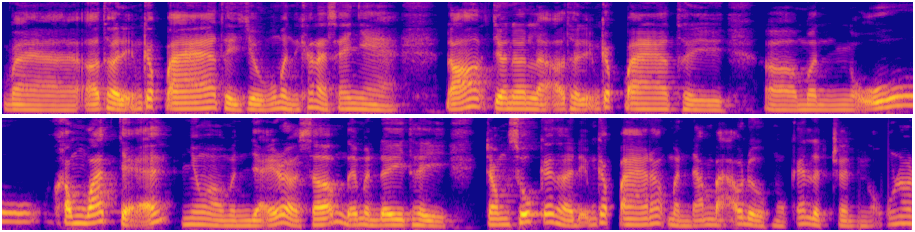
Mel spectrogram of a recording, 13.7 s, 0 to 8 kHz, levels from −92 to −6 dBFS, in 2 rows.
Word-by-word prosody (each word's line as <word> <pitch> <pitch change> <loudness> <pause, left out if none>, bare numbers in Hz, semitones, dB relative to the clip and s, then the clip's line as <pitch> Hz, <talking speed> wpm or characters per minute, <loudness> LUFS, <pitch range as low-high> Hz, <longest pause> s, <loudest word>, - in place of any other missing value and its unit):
và 130 -3 -3 0.2
ở 135 - +2
thời - - +5
điểm - - 0
cấp 210 -1 +1
3 - - +4
á 160 +3 +3
thì 145 -4 +1
trường 135 -3 0
của 150 - -3
mình 150 -5 -2
khá 190 - -5
là 165 -5 0
xa 145 +2 -4
nhà, 130 -5 -4 0.3
đó, 205 +10 +3
cho 160 -2 +5
nên 150 0 +1
là 140 - +1
ở - - -4
thời 145 -3 -1
điểm - - -6
cấp 195 - -1
3 145 -1 0
thì, 125 -4 -4 0.3
ờ, 125 -1 -3
mình 130 0 -5
ngủ 160 +7 +1 0.6
không 195 +1 +3
quá 215 +3 +7
trễ, - - +6 0.4
nhưng 165 -1 -3
mà 140 -2 -2
mình 130 0 -4
dậy 135 0 +2
rất - - +4
là - - +3
sớm 155 - +3
để 145 - +1
mình 150 -2 -2
đi 145 0 +5
thì 130 -5 -1 0.3
trong 155 0 +1
suốt 220 +8 +7
cái 220 0 +3
thời 190 - +1
điểm - - -6
cấp 210 - -1
3 155 0 0
đó, 190 - -3
mình 135 -3 -6
đảm 135 +3 -6
bảo 175 - -3
được 145 -5 -1
một 125 -2 -11
cái 175 - -7
lịch 150 -3 -1
trình 125 -3 -8
ngủ 125 - -17
nó 190 0 -4
145 Hz, 265 wpm, -24 LUFS, 130-160 Hz, 0.6 s, quá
